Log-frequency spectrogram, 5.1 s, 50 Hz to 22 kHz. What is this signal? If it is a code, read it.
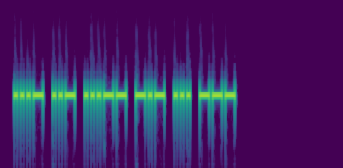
Morse code, heard as a keyed tone, about 25 wpm, 700 Hz. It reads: VU3KSO
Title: DXCC-100 Call Signs - 6 Characters - Repeated 2x - 25wpm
